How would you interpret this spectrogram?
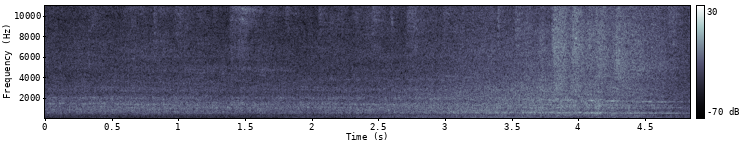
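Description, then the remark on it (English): A Metro train rolls past on the tracks close by in June 2023, a steady, loud rumble of wheels on rails that swells slightly, with a thin metallic whine rising near the end. No one speaks. “We're by the Metro tracks today, so yeah, there we go.”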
